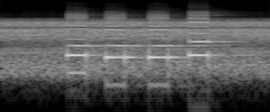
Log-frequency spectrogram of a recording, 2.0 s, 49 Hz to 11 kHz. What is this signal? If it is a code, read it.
DTMF, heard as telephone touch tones, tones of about 140 ms, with phone line noise and room echo. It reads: 4116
